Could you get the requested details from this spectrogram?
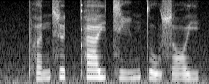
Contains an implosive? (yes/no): no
